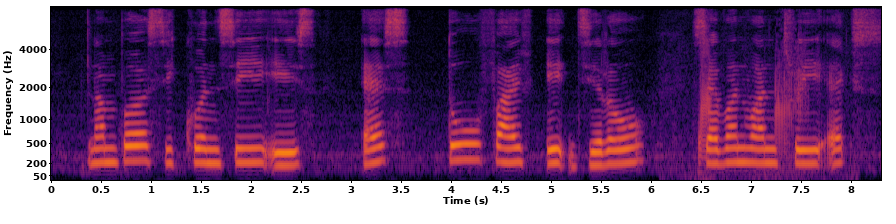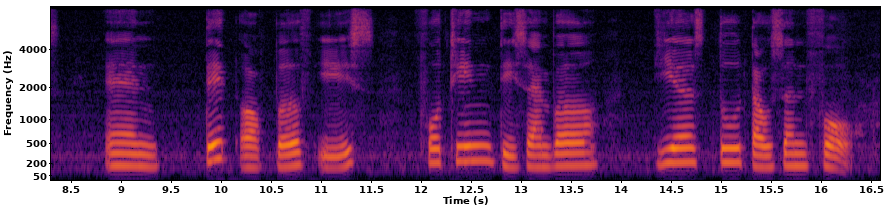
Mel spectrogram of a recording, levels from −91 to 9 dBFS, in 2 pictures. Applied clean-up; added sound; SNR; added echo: none; Fart; 16 dB; none.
